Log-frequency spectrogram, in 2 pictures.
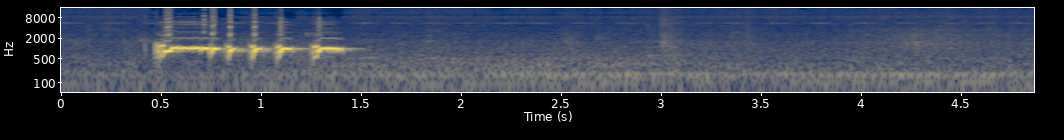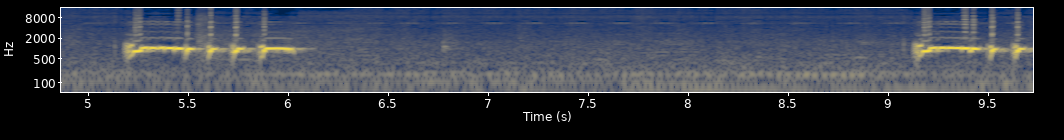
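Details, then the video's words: Master recording of a white zebra dove in lively song. It repeats a cooing phrase about every four seconds, three times, each one a burst of rapid staccato notes closing on a sustained coo over quiet background. "perkutut putih masteran gacor"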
